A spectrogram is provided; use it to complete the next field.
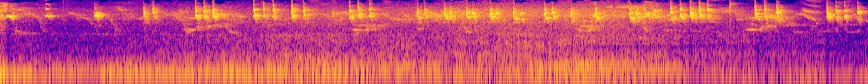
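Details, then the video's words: Horsfield's bush lark tutor song for training birds: a dense, scratchy stream of high clicks and chirps, nearly continuous, with a faint low rumble behind. "Burung Branjangan masteran"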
